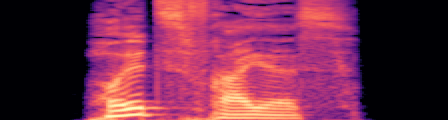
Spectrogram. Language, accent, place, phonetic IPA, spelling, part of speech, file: German, Germany, Berlin, [ˈhɔlt͡sˌfʁaɪ̯əs], holzfreies, adjective, De-holzfreies.ogg
- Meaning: strong/mixed nominative/accusative neuter singular of holzfrei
